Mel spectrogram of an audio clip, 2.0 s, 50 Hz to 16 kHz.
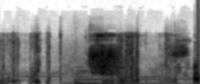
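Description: A person's harsh, breathy, distressed cry over a 911 call's phone line: one half-second outburst about a second in, then a shorter one near the end.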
